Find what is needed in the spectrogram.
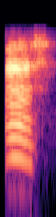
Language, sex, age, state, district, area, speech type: Tamil, female, 60+, Tamil Nadu, Tiruchirappalli, rural, conversation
